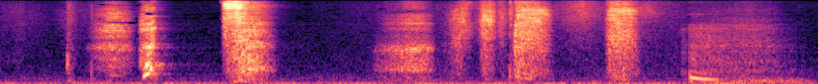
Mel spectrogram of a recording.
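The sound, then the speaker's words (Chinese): A single sharp, hissing sneeze stands out among short, breathy vocal sounds and faint murmurs, loud against an otherwise quiet background. “傅文生打了个喷嚏，他摸摸鼻子，看向自己的队友。”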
